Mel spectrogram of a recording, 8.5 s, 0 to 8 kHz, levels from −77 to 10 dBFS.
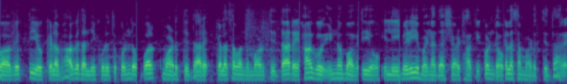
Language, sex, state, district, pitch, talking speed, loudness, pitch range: Kannada, male, Karnataka, Shimoga, 115 Hz, 125 wpm, -17 LUFS, 110-120 Hz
